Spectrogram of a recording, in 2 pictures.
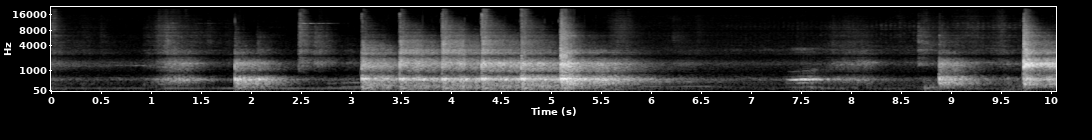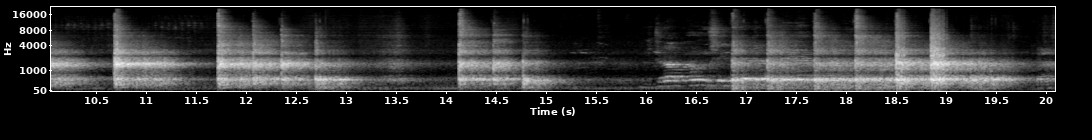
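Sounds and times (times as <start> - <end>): hammer striking wood: 3.1 - 5.8, 8.8 - 13.2, 14.1 - 15.2, 16.9 - 19.8.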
